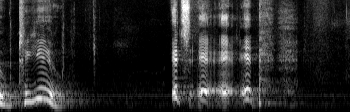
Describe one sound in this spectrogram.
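An elderly man speaks with feeling through a microphone.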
